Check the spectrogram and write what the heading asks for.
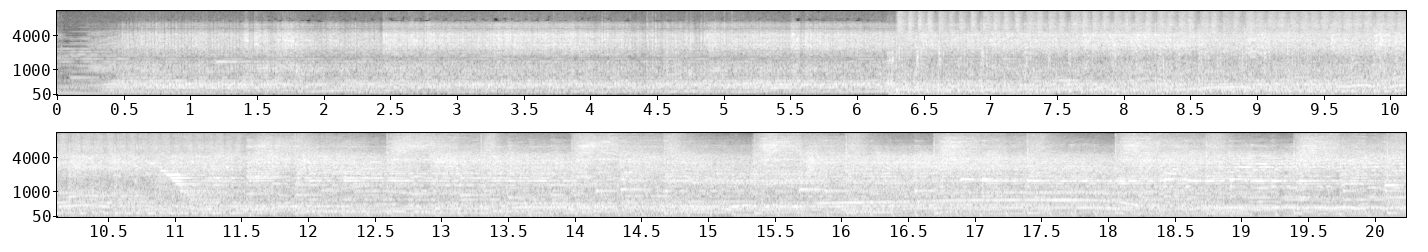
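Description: An electric guitar imitates a motorcycle engine revving in the guitar solo of an album's opening track, its loud, gritty tone swelling into repeated rising and falling pitch sweeps, dense and continuous with no one speaking.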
